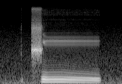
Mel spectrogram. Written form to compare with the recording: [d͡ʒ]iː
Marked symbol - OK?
no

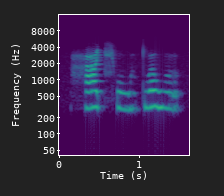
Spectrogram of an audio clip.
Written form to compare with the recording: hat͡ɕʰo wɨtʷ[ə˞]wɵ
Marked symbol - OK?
no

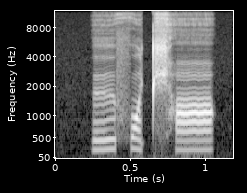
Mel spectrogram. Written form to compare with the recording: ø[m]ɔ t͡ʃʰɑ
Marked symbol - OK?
no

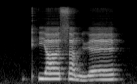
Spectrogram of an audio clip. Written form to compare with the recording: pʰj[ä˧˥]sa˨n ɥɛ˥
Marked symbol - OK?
no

